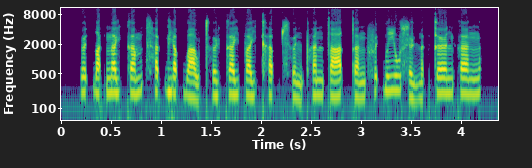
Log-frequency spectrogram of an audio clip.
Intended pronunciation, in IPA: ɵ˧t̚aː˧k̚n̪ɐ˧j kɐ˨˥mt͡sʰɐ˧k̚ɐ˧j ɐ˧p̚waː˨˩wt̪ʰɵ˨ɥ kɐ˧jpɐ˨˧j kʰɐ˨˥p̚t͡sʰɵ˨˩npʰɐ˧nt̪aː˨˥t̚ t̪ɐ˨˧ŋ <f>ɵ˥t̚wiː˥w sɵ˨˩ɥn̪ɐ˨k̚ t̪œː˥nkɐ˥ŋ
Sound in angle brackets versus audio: correct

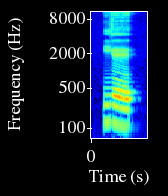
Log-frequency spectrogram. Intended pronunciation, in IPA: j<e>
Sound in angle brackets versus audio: correct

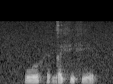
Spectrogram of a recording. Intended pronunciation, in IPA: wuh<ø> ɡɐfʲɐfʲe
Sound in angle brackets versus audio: correct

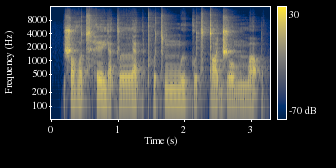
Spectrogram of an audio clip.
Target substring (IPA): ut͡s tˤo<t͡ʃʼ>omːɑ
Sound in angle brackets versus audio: incorrect: d͡ʒ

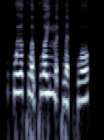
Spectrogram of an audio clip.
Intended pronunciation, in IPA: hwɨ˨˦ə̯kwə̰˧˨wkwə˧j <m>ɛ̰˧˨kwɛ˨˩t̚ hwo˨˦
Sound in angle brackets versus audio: correct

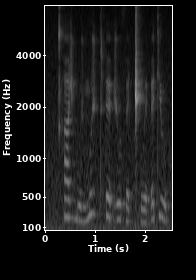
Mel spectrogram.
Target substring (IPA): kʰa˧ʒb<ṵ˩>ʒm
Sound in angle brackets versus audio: incorrect: u˩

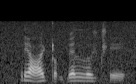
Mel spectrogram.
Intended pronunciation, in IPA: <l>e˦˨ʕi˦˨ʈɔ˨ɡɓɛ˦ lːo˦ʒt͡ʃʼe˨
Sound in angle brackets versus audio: incorrect: ɾ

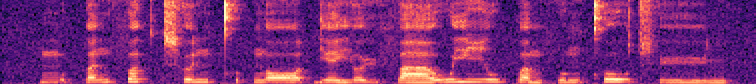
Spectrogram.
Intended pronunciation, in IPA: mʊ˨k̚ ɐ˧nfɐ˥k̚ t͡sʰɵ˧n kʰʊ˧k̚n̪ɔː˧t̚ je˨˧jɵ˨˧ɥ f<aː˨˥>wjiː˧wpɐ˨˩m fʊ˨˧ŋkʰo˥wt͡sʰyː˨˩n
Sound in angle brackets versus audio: correct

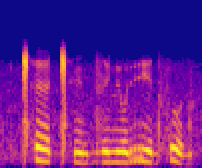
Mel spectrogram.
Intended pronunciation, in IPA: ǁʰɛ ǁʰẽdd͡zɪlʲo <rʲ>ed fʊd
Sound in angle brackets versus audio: correct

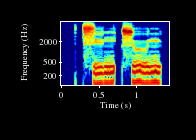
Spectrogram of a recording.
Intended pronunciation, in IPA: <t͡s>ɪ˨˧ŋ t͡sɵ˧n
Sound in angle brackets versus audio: correct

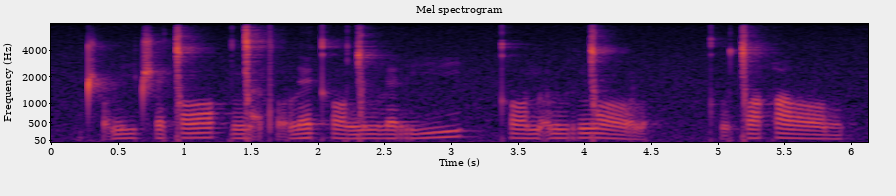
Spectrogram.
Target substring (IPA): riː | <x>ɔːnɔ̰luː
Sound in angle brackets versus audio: incorrect: kʰ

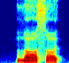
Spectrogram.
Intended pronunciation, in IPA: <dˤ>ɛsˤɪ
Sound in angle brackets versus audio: incorrect: ðˤ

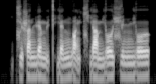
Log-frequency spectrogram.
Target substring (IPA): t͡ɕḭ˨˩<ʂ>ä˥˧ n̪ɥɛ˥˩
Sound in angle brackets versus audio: correct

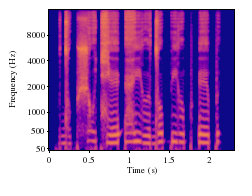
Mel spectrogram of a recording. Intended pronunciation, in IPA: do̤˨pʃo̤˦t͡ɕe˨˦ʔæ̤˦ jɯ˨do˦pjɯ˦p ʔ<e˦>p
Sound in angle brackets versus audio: correct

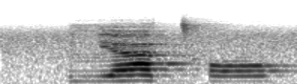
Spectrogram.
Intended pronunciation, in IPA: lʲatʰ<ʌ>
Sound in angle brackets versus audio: incorrect: ɔ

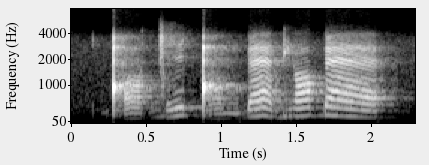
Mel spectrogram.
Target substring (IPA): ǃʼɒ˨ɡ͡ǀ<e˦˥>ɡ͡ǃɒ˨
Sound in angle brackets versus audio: correct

